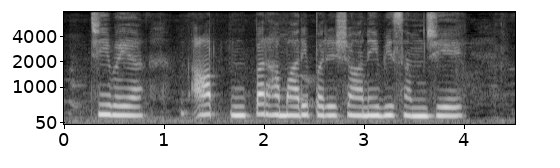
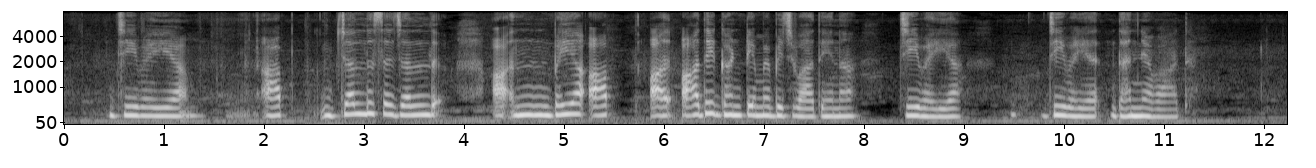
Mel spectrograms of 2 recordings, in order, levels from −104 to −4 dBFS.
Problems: constant background noise, continuous background conversations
